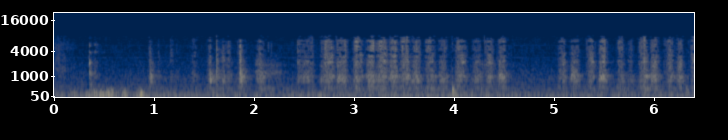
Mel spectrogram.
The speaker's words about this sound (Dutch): Er wordt echt dat roest mee afgekrabd eigenlijk, hè? Ja, het is gewoon mechanisch krabben, borstelen, schuren, net zolang tot het weer glimt.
